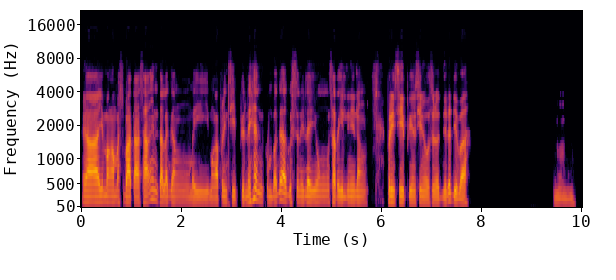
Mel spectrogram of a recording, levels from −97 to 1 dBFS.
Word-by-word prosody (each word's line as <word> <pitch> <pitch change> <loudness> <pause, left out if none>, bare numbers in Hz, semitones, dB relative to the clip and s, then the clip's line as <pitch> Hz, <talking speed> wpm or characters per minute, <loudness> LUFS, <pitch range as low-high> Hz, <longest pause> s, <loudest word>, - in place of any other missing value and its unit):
na 125 -1 +6
'yong 130 - -3
mga 130 -1 +1
mas 125 0 -3
bata 120 -1 +5
sa'kin 180 +8 +1
talagang 120 -3 -2
may 115 0 -5
mga 115 0 -2
prinsipyo 125 0 -5
na 125 - -3
'yan. 160 - 0
Kumbaga, 125 +6 +1
gusto 125 +1 -6
nila 125 +2 0
'yong 125 0 -4
sarili 120 -2 0
nilang 120 -1 -3 0.4
prinsipyo 125 -2 +2
sinusunod 115 -2 -2
nila, 115 +8 0
'di 120 - +3
ba. 105 - +4 1.8
Mm. 105 -1 -11
120 Hz, 145 wpm, -25 LUFS, 115-125 Hz, 1.8 s, na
